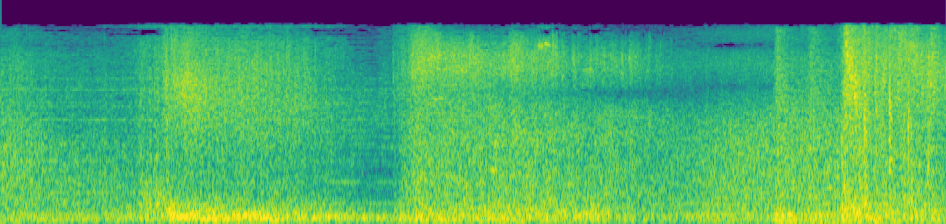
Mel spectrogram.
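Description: Rumbling explosion blasts over a music score, with fresh surges of blast noise about a second in, about three seconds in, and near the end.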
